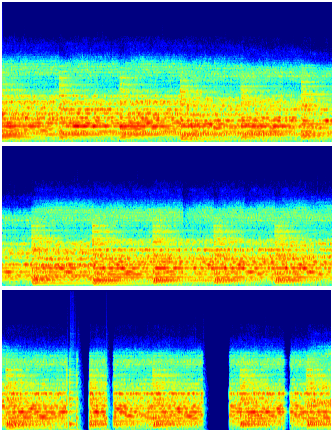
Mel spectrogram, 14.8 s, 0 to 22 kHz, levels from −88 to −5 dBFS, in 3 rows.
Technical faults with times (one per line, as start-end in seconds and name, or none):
10.87-11.58 repeated stalls (stutter)
12.90-13.32 call audio freeze
14.12-14.23 short stall from a late packet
